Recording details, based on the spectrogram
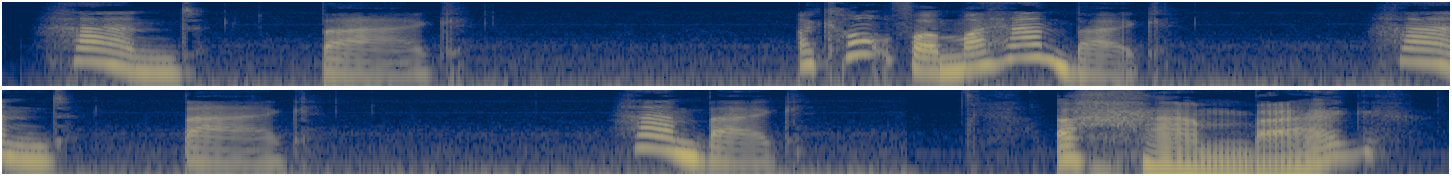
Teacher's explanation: we start off with three consonant sounds in a row now because of elision the d sound disappears · because of elision, the d sound disappears. That puts the n sound next to the b sound, and it starts to change to a m.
